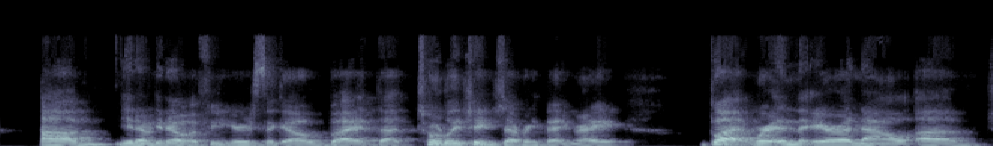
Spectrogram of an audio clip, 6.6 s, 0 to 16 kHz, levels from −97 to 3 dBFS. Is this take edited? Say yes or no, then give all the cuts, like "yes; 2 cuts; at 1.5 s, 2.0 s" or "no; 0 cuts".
yes; 1 cut; at 1.0 s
